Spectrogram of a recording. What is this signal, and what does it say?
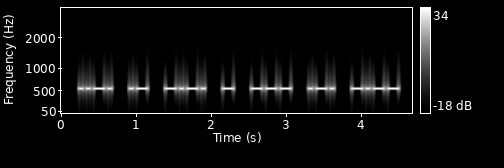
Morse code, heard as a keyed tone, about 25 wpm, spaced as for 20 wpm, 550 Hz. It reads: FACTORY
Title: News Headlines at 20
